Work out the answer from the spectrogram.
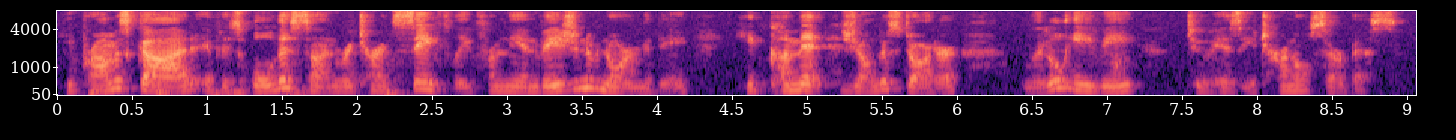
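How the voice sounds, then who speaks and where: A woman's voice: on the low side, normal speed, a bit bright, breathy edge, poor audio. A woman reading a novel aloud as a storytelling host, chatty, dropping into casual muttered asides. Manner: chatty, breaks off to comment in undertones.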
